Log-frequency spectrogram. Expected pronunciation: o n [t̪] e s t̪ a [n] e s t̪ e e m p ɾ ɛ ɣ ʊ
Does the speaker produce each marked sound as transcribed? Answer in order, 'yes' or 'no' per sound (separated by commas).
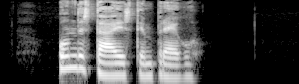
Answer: no, no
